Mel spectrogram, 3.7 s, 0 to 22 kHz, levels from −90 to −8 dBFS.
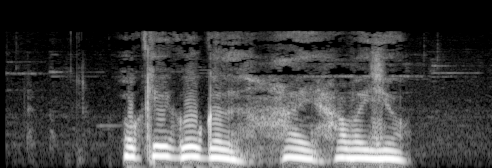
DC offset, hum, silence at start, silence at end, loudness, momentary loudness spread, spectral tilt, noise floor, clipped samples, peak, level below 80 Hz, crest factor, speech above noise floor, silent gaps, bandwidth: under 0.1%; none; 0.9 s; 0.65 s; -13 LUFS; 7 LU; -8.5 dB/octave; -53 dBFS; under 0.1%; 0 dBFS; -50 dBFS; 14 dB; 41 dB; none; 11.5 kHz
